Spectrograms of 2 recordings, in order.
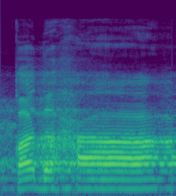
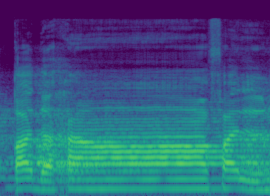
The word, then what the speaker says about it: قدحا: کر پڑھا جاتا ہے۔ قدحا، یہاں پہ دیکھیں قلقلہ ہوگا کیونکہ دال حروف قلقلہ میں سے ہے۔ اچھا اب ان دو کو اگر ملا کر پڑھیں گے قدحا اب یہاں بھی دیکھیں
